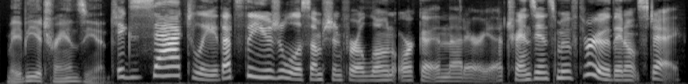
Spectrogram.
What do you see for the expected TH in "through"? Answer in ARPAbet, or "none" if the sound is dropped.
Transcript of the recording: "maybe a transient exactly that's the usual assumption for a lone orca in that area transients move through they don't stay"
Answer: TH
